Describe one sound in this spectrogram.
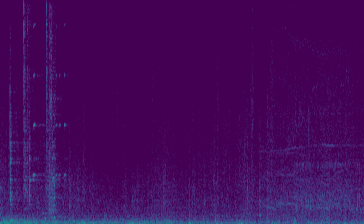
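Footsteps thud slowly on a hard floor.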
